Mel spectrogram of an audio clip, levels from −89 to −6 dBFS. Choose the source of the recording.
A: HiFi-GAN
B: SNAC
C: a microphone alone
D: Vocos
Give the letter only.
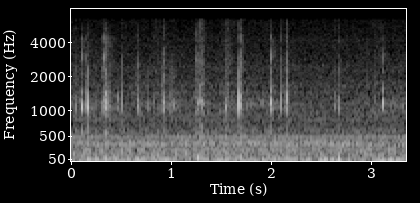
C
